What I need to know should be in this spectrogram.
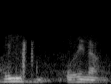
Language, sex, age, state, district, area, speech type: Assamese, male, 30-45, Assam, Sivasagar, urban, conversation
